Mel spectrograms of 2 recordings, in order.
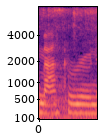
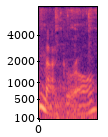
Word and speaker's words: macaron: pronouncing it correctly macaroon a lot of people say macaroon anyways but it's a macaron macaron if you want to be fancy and French okay then that's good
